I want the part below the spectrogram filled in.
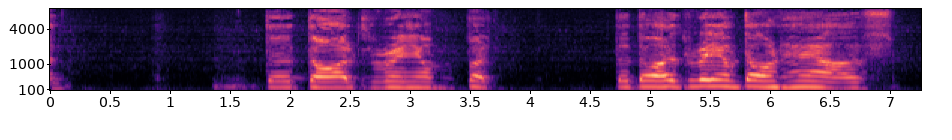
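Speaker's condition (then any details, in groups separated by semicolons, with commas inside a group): Cerebral palsy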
